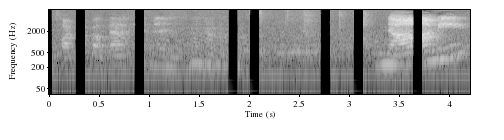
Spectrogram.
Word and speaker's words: nomy: about that a minute Nami is pronounced Nami and it is like in the end of the word economy and it means knowledge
